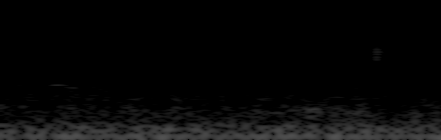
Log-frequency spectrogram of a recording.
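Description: Near silence: quiet room tone, with one faint short click near the end.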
